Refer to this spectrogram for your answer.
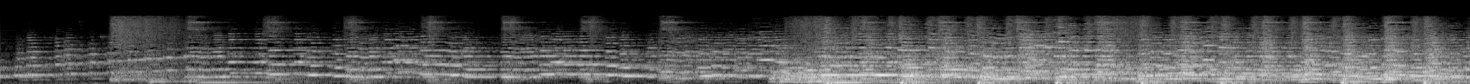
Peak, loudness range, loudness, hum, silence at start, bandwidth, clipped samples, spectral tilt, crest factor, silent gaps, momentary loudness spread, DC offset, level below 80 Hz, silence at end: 0 dBFS; 9 LU; -16 LUFS; none; 0 s; 10.5 kHz; under 0.1%; -5.5 dB/octave; 16 dB; none; 12 LU; under 0.1%; -30 dBFS; 0 s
